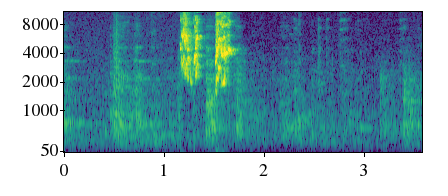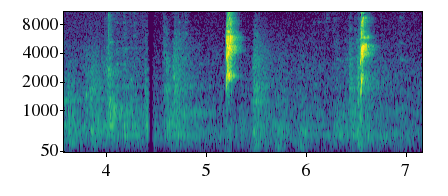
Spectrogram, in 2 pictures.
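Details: Pet rosy-faced lovebird chirping amid household and street sounds: a loud pair of harsh, shrill, buzzy chirps, then after a quiet stretch of faint rustling, two more single piercing chirps about a second apart.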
